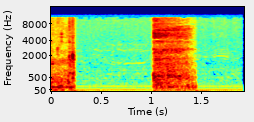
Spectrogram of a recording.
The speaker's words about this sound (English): Well, I was only throwing to it so I could cough. I've coughed now.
